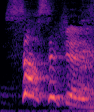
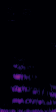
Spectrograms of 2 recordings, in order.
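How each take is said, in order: First: Higher, louder, laughing repeat; laughing exclaim. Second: Near-silent whisper turned away; whisper facing the wall. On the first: Real, not acted. Astonished the children heard the whisper: laughing exclaim. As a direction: cry the word out in amused delight. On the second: Shown as a demonstration. Turned away from the children for the hardest test: whisper. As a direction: breathe it toward the wall. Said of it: "make it really hard".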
